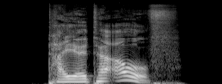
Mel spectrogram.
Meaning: inflection of aufteilen: 1. first/third-person singular preterite 2. first/third-person singular subjunctive II
- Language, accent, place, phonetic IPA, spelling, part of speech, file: German, Germany, Berlin, [ˌtaɪ̯ltə ˈaʊ̯f], teilte auf, verb, De-teilte auf.ogg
